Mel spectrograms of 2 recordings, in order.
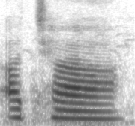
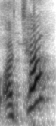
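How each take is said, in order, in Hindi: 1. यह शांत और समझदारी भरा लगता है। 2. यह तीखा और गुस्से वाला लगता है। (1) "जब समझ में आ जाता है तो बोलते हैं" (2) "जब गुस्सा हो तो"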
